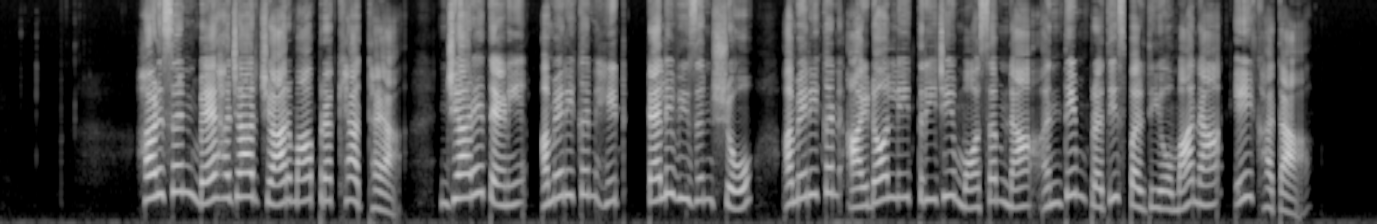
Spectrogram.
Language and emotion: Gujarati, neutral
